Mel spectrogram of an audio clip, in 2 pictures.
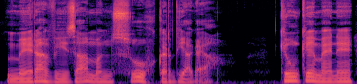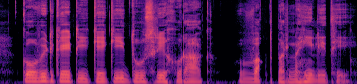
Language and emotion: Urdu, sad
